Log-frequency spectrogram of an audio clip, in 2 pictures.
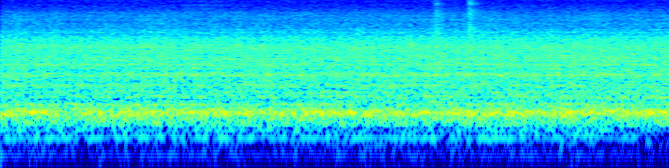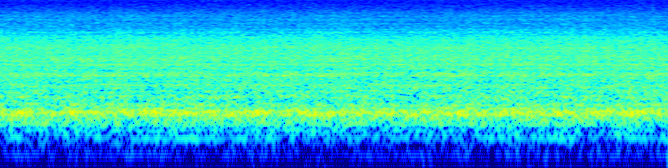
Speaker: ah c'est le ventilateur du processeur c'est le a qui fait du bruit c'est pas graphique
